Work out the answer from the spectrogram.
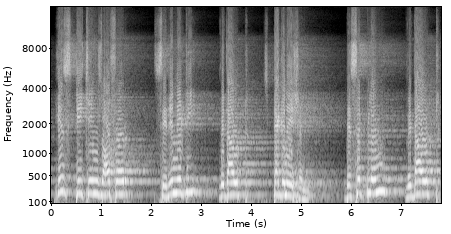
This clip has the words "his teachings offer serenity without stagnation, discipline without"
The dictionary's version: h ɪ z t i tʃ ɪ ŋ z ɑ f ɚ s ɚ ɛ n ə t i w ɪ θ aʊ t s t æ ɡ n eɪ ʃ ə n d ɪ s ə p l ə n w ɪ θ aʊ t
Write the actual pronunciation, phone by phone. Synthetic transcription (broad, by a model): h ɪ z t i tʃ ɪ ŋ z ɑ f ɚ s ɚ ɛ n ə t i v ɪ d aʊ t s t æ ɡ n eɪ ʃ ə n d ɪ s ə p l ə n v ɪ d aʊ t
